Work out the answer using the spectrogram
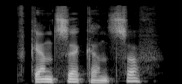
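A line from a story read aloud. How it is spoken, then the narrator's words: Quiet. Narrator (Russian): негромко проговорил Хьюиш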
